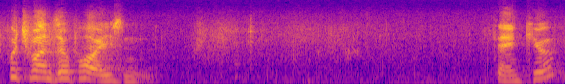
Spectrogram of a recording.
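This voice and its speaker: An actress playing a young, haughty, spoiled society daughter, cutting and sarcastic in 1930s screwball comedy banter. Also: female voice, mid-range voice, animated, normal speed, sharp tone. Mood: needling. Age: young adult. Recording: noisy 1930s film soundtrack.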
